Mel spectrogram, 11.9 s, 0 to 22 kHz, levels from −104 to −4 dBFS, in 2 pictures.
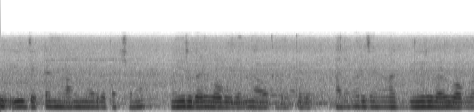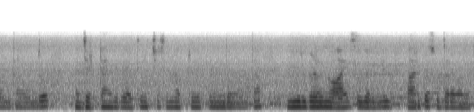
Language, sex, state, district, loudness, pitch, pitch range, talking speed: Kannada, male, Karnataka, Belgaum, -34 LUFS, 140 Hz, 140-145 Hz, 115 wpm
